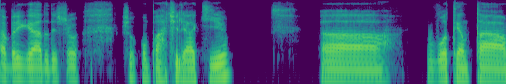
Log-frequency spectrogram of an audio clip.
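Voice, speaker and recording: Against a quiet background, a man speaks very slowly in a fairly low, flat monotone, with long, frequent pauses and a dry, close sound with no echo. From Brazil. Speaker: psychology researcher, professor. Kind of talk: lecture. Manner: hesitant, many fillers.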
